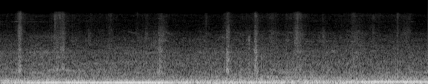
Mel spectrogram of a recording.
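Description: Low, steady engine drone, its pitch stepping up slightly a little after three seconds in, with a few faint clicks over it.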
